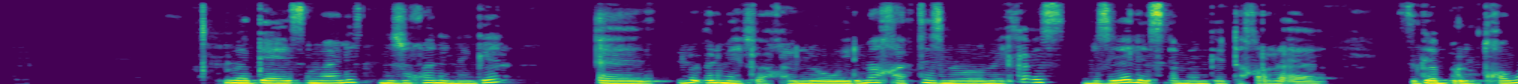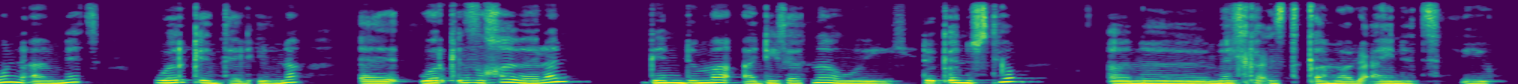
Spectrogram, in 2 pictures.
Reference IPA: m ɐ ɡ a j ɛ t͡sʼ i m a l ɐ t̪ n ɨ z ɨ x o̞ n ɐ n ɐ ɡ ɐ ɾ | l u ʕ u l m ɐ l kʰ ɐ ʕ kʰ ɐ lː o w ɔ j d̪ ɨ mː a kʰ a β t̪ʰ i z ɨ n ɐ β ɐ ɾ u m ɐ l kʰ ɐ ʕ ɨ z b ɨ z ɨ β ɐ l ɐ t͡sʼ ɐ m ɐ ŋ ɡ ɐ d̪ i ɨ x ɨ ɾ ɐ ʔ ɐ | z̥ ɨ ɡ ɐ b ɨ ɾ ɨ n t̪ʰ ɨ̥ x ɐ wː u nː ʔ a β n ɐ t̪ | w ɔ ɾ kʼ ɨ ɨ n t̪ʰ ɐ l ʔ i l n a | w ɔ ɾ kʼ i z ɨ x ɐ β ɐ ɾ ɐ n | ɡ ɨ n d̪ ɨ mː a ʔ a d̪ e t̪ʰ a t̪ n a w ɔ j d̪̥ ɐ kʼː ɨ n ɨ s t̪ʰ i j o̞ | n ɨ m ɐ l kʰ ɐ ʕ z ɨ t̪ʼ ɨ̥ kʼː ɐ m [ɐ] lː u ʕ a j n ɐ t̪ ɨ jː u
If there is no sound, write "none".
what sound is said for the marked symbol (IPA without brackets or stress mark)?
a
